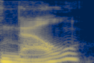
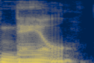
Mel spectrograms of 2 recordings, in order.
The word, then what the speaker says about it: knell: Is it Death Knell? I always thought it was Death Nail. Was I saying it wrong the whole time? Yes.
